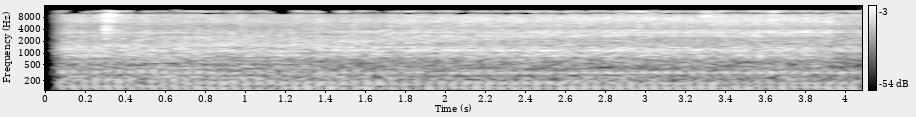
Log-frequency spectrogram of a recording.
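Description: Motorbike engine running steadily while riding along, a low, evenly pulsing note heard from the saddle.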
